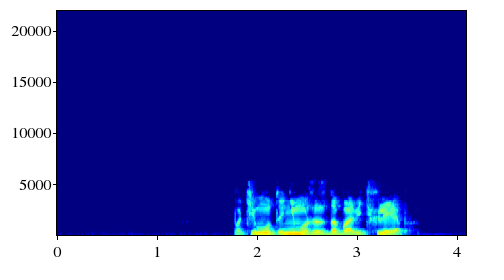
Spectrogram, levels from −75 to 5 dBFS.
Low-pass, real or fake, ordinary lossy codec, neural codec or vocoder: 5.4 kHz; real; AAC, 48 kbps; none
